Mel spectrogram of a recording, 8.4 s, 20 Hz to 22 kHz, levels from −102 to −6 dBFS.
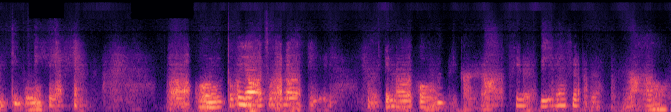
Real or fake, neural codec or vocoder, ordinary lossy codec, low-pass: fake; codec, 44.1 kHz, 0.9 kbps, DAC; Opus, 24 kbps; 19.8 kHz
